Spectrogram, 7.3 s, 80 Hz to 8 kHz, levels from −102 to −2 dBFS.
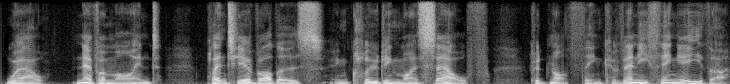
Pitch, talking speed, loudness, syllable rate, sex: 105 Hz, 115 wpm, -18 LUFS, 3.8 syllables/s, male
